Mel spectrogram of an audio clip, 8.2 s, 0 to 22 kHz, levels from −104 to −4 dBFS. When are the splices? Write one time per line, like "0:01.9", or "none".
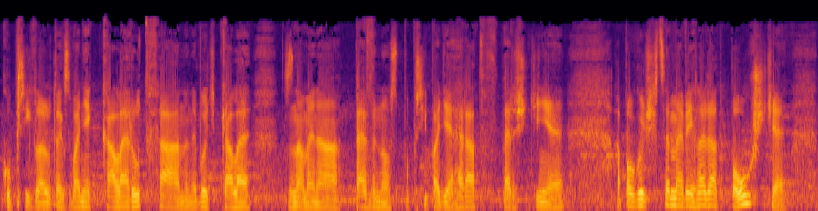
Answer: none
